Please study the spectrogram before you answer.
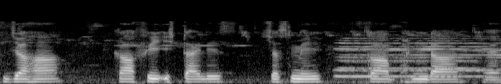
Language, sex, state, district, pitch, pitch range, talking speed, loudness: Hindi, male, Haryana, Charkhi Dadri, 125 Hz, 110-130 Hz, 85 wpm, -17 LUFS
